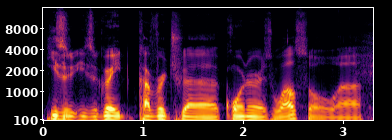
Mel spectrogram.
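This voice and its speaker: Low-voiced man, halting sports chat. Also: fairly even intonation, warm tone, dry recording. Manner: hesitant, lots of fillers and agreeing interjections. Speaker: podcast co-host.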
